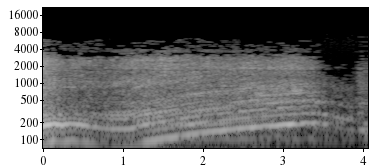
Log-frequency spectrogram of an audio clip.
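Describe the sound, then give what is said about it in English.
A getaway car's engine roars loudly, revving hard as it accelerates away from the scene of an attack, its rising drone sustained for a few seconds before quickly fading off. “dragged him into the car under the watchful protection of the Tommy gunner, who swung his weapon around the few passers-by, standing petrified by the shock of the attack, and then got into the car, which roared away.”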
